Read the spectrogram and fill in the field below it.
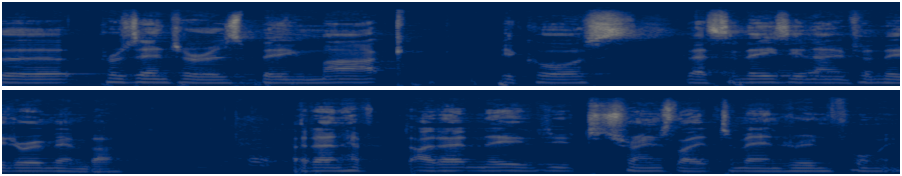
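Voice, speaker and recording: A man speaks in an Australian accent at a medium pitch, his intonation monotone and flat. Audible room echo and noticeable background noise come through. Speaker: academic researcher. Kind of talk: conference presentation. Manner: fast.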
